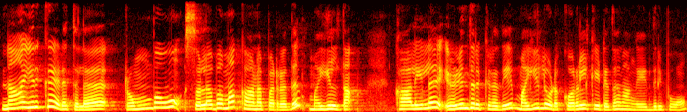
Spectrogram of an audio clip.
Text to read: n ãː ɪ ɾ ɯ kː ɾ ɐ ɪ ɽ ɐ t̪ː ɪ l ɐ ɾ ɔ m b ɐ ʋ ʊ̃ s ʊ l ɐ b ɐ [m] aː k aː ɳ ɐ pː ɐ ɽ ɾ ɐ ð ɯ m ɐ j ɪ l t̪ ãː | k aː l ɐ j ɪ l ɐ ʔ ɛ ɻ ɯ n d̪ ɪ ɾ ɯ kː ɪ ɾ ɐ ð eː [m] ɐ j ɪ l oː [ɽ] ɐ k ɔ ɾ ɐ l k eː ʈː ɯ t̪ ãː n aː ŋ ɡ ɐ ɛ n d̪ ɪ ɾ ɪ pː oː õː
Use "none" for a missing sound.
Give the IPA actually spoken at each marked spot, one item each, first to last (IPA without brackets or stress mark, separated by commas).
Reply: m, m, ɽ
